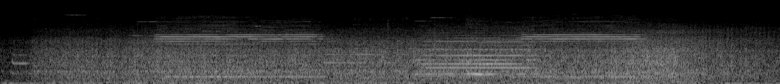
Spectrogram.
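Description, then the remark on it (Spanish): Dense, steady rumble of heavy traffic at a border crossing, vehicles passing one at a time, with engines idling and moving, horns tooting repeatedly in overlapping tones, and an occasional hiss like air brakes, all continuous. “Sí, el tráfico es intenso, los vehículos tienen que pasar uno a uno”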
